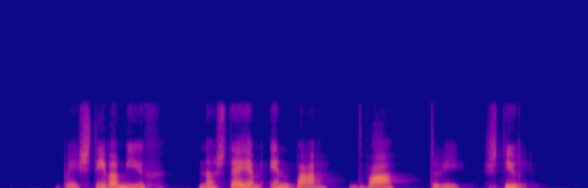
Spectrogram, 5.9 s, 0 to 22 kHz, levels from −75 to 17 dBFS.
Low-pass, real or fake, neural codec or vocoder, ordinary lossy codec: 9.9 kHz; fake; codec, 24 kHz, 0.9 kbps, DualCodec; none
